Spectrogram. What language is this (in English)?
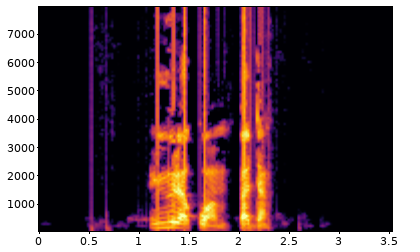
Dagbani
